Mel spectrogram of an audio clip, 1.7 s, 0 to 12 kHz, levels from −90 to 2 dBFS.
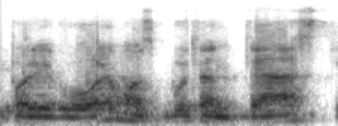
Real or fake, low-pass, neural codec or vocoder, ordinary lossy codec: real; 7.2 kHz; none; Opus, 16 kbps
